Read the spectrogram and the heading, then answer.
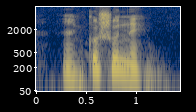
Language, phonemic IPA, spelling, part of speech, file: French, /kɔ.ʃɔ.nɛ/, cochonnet, noun, Fr-cochonnet.ogg
- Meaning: 1. piglet, young pig 2. jack, jack-ball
